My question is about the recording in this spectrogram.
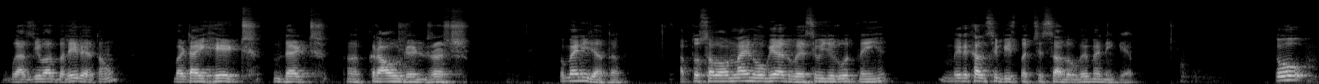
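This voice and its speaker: An older man giving calm, measured life-management advice and mixing in English words. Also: medium pitch.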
